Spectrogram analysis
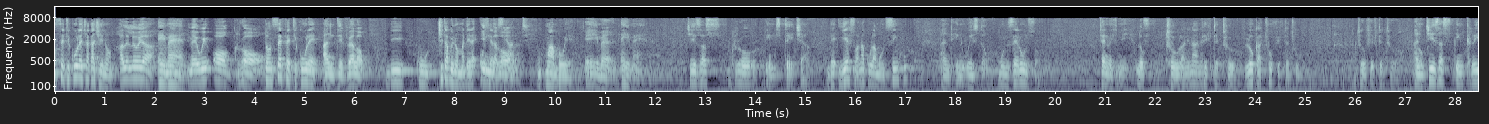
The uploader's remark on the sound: Preached at the Encounter Service at Word Alive Blantyre City Church on 08th January 2023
